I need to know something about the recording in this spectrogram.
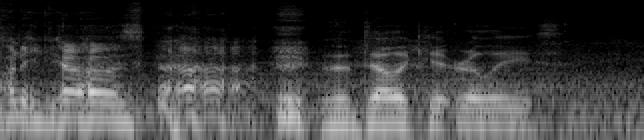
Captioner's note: laughing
